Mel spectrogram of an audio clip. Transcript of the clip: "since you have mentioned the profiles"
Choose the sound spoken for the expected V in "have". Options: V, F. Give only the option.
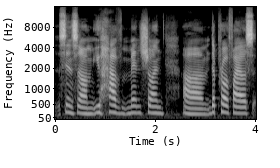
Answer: V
